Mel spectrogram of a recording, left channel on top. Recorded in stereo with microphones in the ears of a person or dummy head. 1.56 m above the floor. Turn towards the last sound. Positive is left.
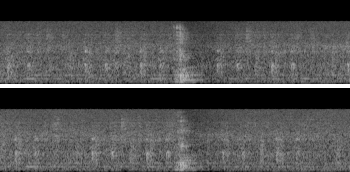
turn(degrees=60)  # may be behind; listen again after turning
